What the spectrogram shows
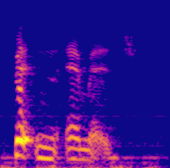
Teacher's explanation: we tend to not do the G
